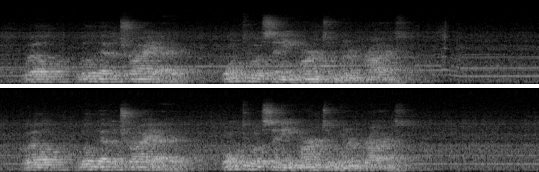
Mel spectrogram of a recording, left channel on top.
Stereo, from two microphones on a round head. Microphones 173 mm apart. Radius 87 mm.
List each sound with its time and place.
0.2 s a man speaking: 5° right (ahead or behind), 1.3 m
